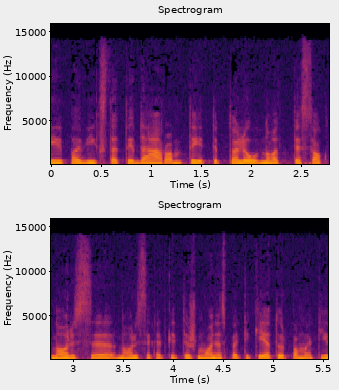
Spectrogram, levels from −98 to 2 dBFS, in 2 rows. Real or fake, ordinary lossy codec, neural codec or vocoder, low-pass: real; MP3, 64 kbps; none; 14.4 kHz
